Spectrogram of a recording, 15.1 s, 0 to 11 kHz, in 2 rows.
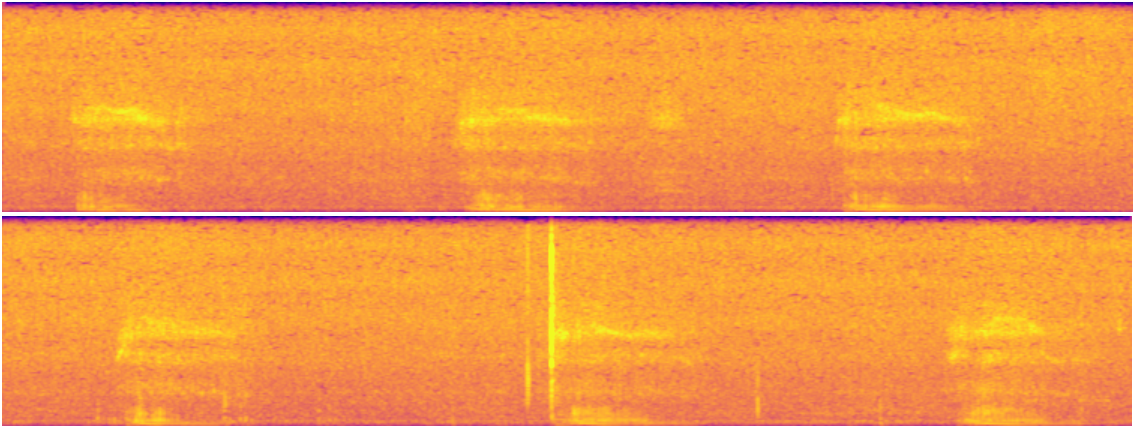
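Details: Baby snoring: short, soft snorting snores on each breath, about 24 a minute, evenly spaced over quiet room noise.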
